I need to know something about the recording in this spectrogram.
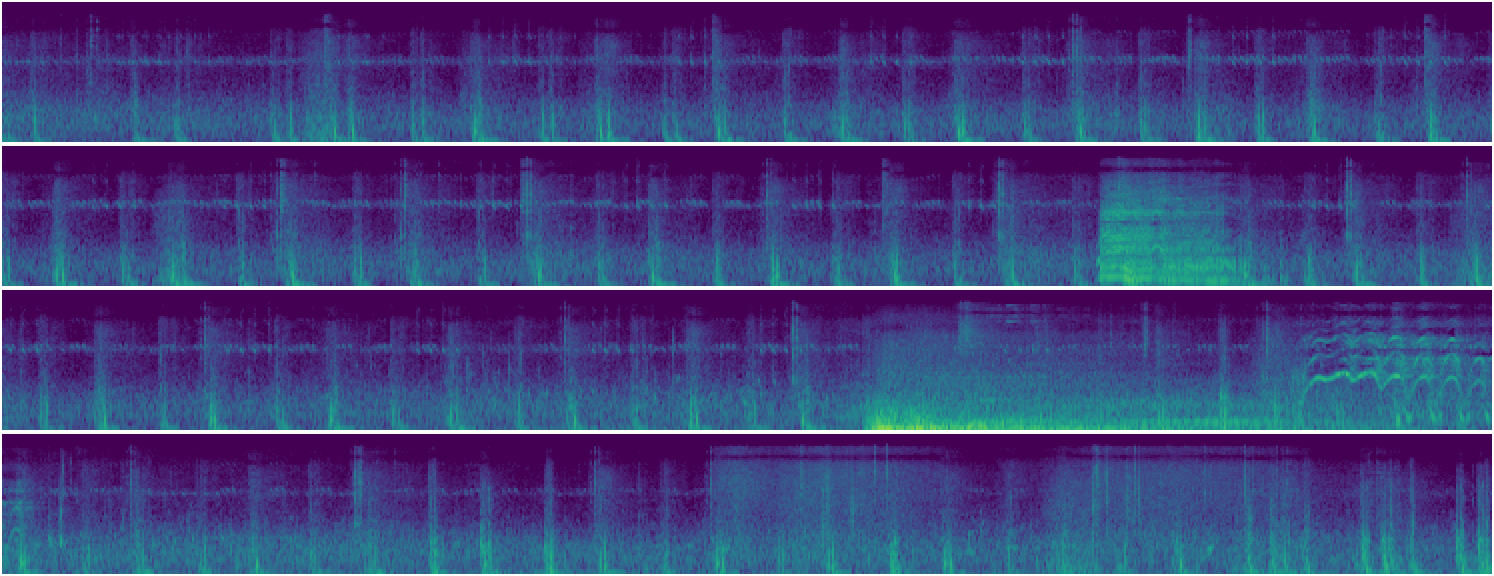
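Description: Horse hooves thud steadily on soft ground at a trot.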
